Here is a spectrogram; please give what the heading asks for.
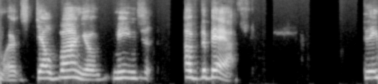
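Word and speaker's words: DelBagno: o but he says you don't pronounce the g it's bono which is bad his brother was trying to say tell the his person and he says del bono so the man wrote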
